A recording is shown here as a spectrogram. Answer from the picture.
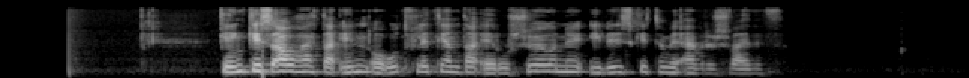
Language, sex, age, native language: Icelandic, female, 40-49, Icelandic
